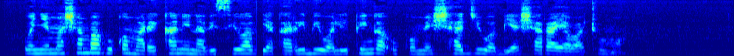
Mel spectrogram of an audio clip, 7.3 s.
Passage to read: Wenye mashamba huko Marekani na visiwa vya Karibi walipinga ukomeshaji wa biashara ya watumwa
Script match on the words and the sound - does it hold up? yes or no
no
